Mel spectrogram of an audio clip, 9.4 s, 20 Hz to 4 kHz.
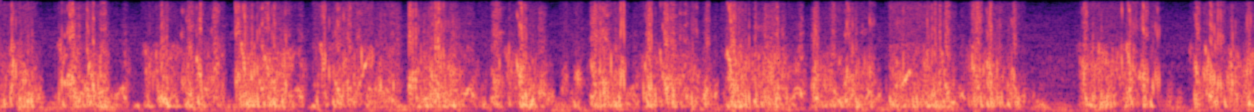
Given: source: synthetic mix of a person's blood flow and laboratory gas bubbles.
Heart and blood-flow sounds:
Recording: Doppler ultrasound of blood flow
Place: precordium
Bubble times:
0.00-0.29 s: bubbles
0.40-0.85 s: bubbles
1.05-1.70 s: bubbles
1.76-2.24 s: bubbles
2.33-3.52 s: bubbles
3.57-4.10 s: bubbles
4.19-4.72 s: bubbles
4.78-5.34 s: bubbles
5.39-6.03 s: bubbles
6.06-6.58 s: bubbles
6.63-7.19 s: bubbles
7.22-7.68 s: bubbles
8.06-8.73 s: bubbles
8.90-9.42 s: bubbles
From the record:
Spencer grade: 4 (maximum detectable bubble signal sounding continuously throughout systole and diastole of every cardiac period, and overriding the amplitude of the normal cardiac signals)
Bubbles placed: anywhere in the cardiac cycle

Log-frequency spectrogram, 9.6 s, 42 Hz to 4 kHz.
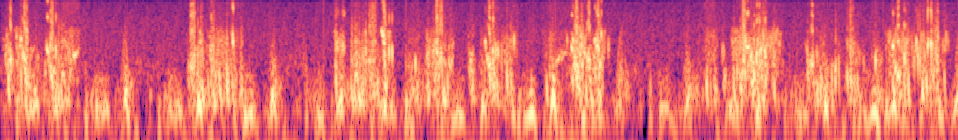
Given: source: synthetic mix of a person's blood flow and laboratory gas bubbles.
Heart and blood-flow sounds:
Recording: Doppler ultrasound of blood flow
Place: precordium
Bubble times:
0.02-0.80 s: bubbles
1.86-2.44 s: bubbles
3.31-3.98 s: bubbles
4.06-4.54 s: bubbles
4.67-4.78 s: bubbles
4.83-5.18 s: bubbles
5.42-6.12 s: bubbles
7.03-7.83 s: bubbles
8.04-8.26 s: bubbles
8.29-8.65 s: bubbles
8.71-9.50 s: bubbles
From the record:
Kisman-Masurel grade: 332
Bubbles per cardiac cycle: rolling drumbeat, 9 or more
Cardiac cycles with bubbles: 50 to 99%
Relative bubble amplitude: moderate (0.250 to 0.450)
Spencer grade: 3 (all of the cardiac periods contain showers or single bubble signals, but not dominating or overriding the cardiac motion signals)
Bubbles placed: anywhere in the cardiac cycle

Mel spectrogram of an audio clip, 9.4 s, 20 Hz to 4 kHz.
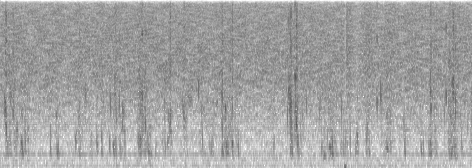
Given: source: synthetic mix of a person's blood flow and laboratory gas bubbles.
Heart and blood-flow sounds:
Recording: Doppler ultrasound of blood flow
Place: subclavian vein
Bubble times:
0.04-0.70 s: bubbles
0.96-1.06 s: bubbles
1.09-1.23 s: bubbles
1.48-1.75 s: bubbles
1.80-1.86 s: bubbles
1.90-2.11 s: bubbles
2.17-2.53 s: bubbles
2.74-3.06 s: bubbles
3.09-3.16 s: bubbles
3.22-3.47 s: bubbles
3.61-3.87 s: bubbles
3.95-4.39 s: bubbles
4.42-4.86 s: bubbles
5.41-5.52 s: bubbles
5.69-6.23 s: bubbles
6.38-7.04 s: bubbles
7.08-7.23 s: bubbles
7.29-7.42 s: bubbles
7.51-7.91 s: bubbles
8.04-8.16 s: bubbles
8.38-8.79 s: bubbles
8.88-9.45 s: bubbles
From the record:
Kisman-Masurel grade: 342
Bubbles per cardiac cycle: rolling drumbeat, 9 or more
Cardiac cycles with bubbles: 100%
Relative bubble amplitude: moderate (0.250 to 0.450)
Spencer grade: 3 (all of the cardiac periods contain showers or single bubble signals, but not dominating or overriding the cardiac motion signals)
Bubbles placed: anywhere in the cardiac cycle

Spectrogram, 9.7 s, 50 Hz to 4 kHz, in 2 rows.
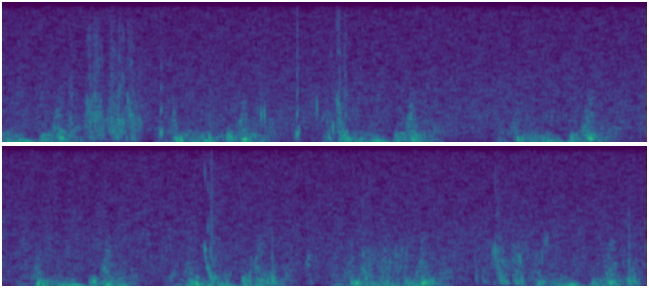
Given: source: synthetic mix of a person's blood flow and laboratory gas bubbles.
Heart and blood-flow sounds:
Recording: Doppler ultrasound of blood flow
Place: precordium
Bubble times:
0.51-0.56 s: bubbles
0.62-1.07 s: bubbles
1.17-1.25 s: bubbles
1.48-1.70 s: bubbles
1.92-2.02 s: bubbles
2.19-2.28 s: bubbles
2.33-2.63 s: bubbles
6.35-6.58 s: bubbles
6.67-6.95 s: bubbles
7.12-7.20 s: bubbles
7.50-7.91 s: bubbles
8.39-8.82 s: bubbles
8.88-8.96 s: bubbles
9.52-9.66 s: bubbles
From the record:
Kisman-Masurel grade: 232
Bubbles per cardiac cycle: several, 3 to 8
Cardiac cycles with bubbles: 50 to 99%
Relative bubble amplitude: moderate (0.250 to 0.450)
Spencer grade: 3 (all of the cardiac periods contain showers or single bubble signals, but not dominating or overriding the cardiac motion signals)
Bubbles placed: only in the low amplitude regions of the cardiac cycle

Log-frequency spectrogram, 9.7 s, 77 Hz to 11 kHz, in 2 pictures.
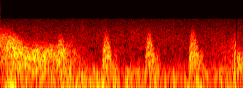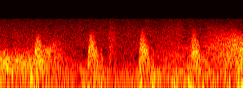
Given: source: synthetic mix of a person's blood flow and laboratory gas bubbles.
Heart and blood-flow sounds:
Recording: Doppler ultrasound of blood flow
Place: subclavian vein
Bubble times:
8.58-8.74 s: bubbles
From the record:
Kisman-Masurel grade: 111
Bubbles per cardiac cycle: 1 to 2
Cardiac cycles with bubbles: 1 to 10%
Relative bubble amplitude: barely perceptible (0.100 to 0.250)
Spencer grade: 1 (occasional bubble signal discernible with the cardiac motion signal, with majority of cardiac periods free of bubbles)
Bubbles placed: anywhere in the cardiac cycle

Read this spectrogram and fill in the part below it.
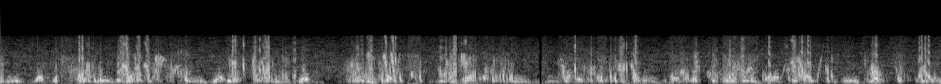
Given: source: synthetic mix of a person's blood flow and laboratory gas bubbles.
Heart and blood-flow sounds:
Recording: Doppler ultrasound of blood flow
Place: precordium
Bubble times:
0.00-0.05 s: bubbles
0.37-0.40 s: bubbles
0.52-1.06 s: bubbles
1.13-1.94 s: bubbles
2.25-2.98 s: bubbles
3.44-4.04 s: bubbles
4.08-4.25 s: bubbles
4.37-5.16 s: bubbles
5.58-6.47 s: bubbles
6.68-7.01 s: bubbles
7.06-7.58 s: bubbles
7.62-8.36 s: bubbles
8.64-8.86 s: bubbles
8.94-9.42 s: bubbles
From the record:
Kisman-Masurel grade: 343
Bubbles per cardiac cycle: rolling drumbeat, 9 or more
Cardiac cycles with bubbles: 100%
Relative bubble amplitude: loud (0.450 to 0.775)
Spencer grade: 3 (all of the cardiac periods contain showers or single bubble signals, but not dominating or overriding the cardiac motion signals)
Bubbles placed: anywhere in the cardiac cycle

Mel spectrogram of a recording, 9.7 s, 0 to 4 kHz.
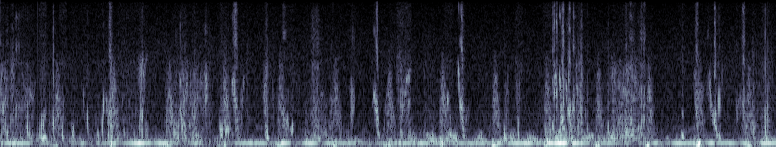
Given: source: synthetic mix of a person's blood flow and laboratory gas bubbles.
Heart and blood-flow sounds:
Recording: Doppler ultrasound of blood flow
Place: subclavian vein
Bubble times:
0.00-0.83 s: bubbles
0.88-0.94 s: bubbles
1.00-1.12 s: bubbles
1.18-1.86 s: bubbles
2.05-2.61 s: bubbles
2.71-3.06 s: bubbles
3.27-3.38 s: bubbles
3.51-3.68 s: bubbles
3.79-4.16 s: bubbles
4.36-4.44 s: bubbles
4.61-4.88 s: bubbles
4.95-5.15 s: bubbles
5.38-5.44 s: bubbles
5.55-5.66 s: bubbles
5.71-5.86 s: bubbles
6.29-6.36 s: bubbles
6.43-6.53 s: bubbles
6.78-7.36 s: bubbles
7.57-8.17 s: bubbles
8.48-8.58 s: bubbles
8.66-9.04 s: bubbles
9.18-9.46 s: bubbles
9.51-9.63 s: bubbles
From the record:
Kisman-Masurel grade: 242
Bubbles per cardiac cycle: several, 3 to 8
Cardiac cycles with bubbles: 100%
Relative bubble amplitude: moderate (0.250 to 0.450)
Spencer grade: 3 (all of the cardiac periods contain showers or single bubble signals, but not dominating or overriding the cardiac motion signals)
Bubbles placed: anywhere in the cardiac cycle

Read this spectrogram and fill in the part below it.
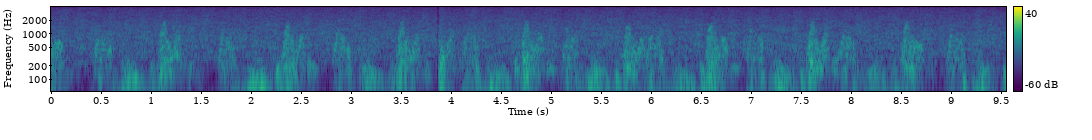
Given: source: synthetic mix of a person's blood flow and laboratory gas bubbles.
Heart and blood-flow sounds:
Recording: Doppler ultrasound of blood flow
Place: precordium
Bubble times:
2.56-2.65 s: bubbles
From the record:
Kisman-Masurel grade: 121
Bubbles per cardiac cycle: 1 to 2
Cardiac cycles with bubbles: 10 to 50%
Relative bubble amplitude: barely perceptible (0.100 to 0.250)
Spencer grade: 2 (many but less than half of the cardiac periods contain bubble signals, singularly or in groups)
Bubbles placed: only in the low amplitude regions of the cardiac cycle

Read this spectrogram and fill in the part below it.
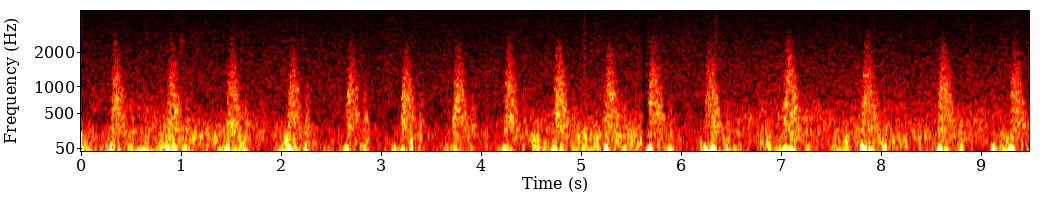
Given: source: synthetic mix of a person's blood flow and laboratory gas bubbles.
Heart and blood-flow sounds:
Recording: Doppler ultrasound of blood flow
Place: subclavian vein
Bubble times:
no bubbles
From the record:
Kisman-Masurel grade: 000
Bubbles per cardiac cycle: 0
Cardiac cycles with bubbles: 0%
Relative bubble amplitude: no bubbles discernible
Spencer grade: 0 (complete lack of bubble signals)

